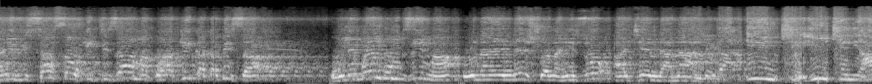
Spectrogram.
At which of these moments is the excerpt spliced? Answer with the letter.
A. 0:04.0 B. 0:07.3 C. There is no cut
B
